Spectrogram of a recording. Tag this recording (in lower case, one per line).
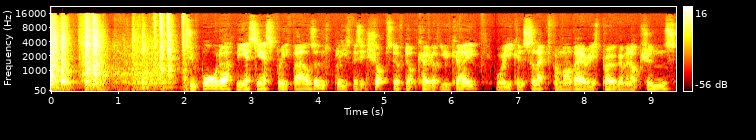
drawer open or close
speech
